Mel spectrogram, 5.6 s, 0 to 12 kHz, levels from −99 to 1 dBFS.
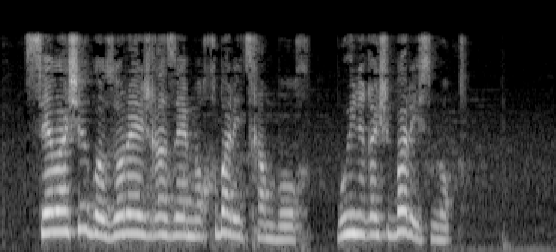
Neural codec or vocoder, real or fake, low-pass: none; real; 7.2 kHz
